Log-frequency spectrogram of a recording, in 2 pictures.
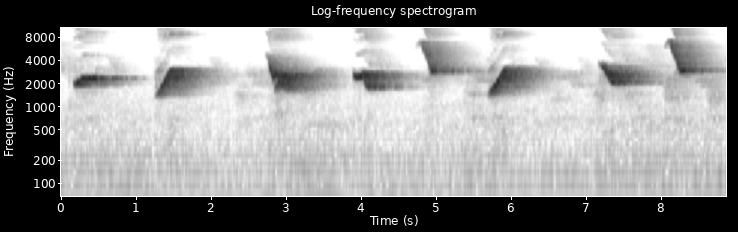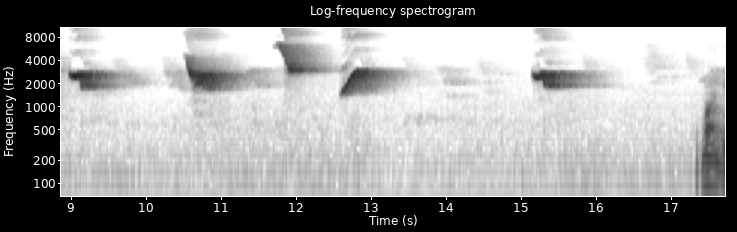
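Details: A Red-cowled cardinal (Paroaria dominicana) sings loud, clear whistled phrases of rising and falling notes, repeated steadily.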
